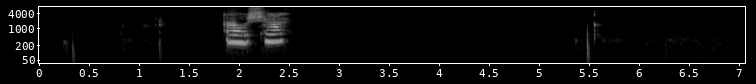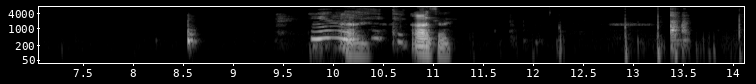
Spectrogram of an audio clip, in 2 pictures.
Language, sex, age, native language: Icelandic, male, 5, Icelandic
